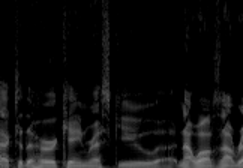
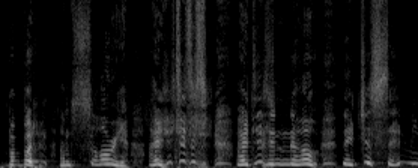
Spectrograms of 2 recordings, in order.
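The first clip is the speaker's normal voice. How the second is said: much higher, whiny apologetic voice breaking into a laugh; flustered German reporter; 6 dB louder, slower than usual. Retold or imitated. German reporter apologizes to the heckler, high whiny and laughing. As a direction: squeak out a helpless excuse. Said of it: "And the guy goes".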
